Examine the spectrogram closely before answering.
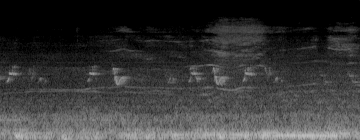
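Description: Birds chirping in short, repeated hooked notes, over a steady low rumble that grows louder in the second half.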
